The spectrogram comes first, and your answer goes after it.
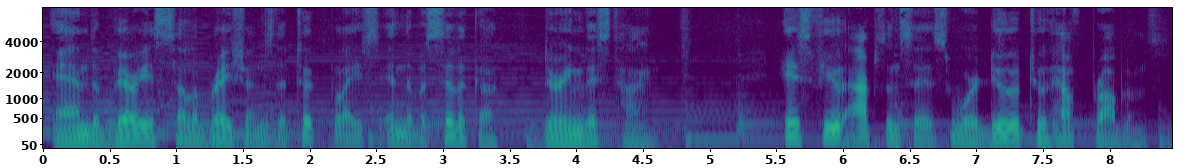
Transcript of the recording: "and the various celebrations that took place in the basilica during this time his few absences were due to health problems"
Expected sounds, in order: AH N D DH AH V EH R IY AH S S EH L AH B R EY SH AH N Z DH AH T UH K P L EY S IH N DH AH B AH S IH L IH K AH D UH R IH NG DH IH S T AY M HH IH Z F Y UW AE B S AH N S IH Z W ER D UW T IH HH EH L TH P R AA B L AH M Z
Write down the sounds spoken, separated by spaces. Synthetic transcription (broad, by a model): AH N DH AH V EH R IY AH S S EH L AH B R EY SH AH N Z DH AH T UH K P L EY S IH N DH AH B AH S IH L IH K AH D UH R IH NG DH IH S T AY M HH IH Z F Y UW AE B S AH N S IH Z W ER D UW T IH HH EH L TH P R AA B L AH M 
